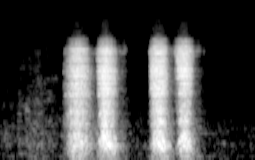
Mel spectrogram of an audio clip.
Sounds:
Sniff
